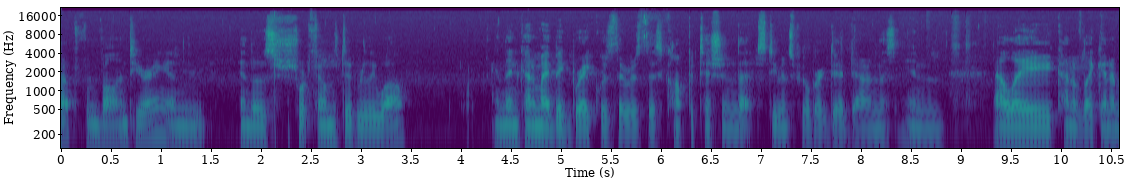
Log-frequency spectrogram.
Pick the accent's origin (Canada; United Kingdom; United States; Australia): Canada; I grew up in Canada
